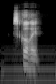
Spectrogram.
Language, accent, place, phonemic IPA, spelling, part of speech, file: French, France, Lyon, /skɔ.ʁe/, scorer, verb, LL-Q150 (fra)-scorer.wav
- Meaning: to score (a goal)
